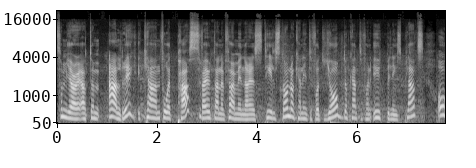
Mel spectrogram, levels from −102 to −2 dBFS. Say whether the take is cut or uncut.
cut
